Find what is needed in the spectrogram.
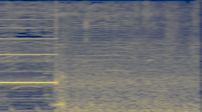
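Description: Test-tone beep of the kind played with TV colour bars, a steady high tone lasting about half a second that cuts off abruptly. Low background noise follows.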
